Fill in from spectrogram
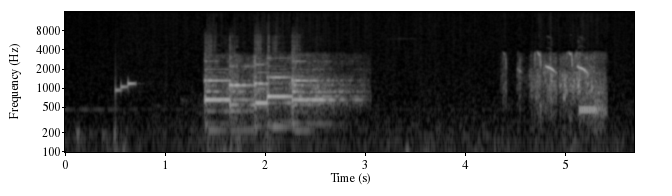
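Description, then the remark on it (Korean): A phone call being connected to a guest: a short electronic blip, then a bright melodic ringback tone for about a second and a half, a pause, and a second warbling burst. No one speaks. “그럼 전화를 연결해 볼까요? 네, 연결해 보도록 하겠습니다.”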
